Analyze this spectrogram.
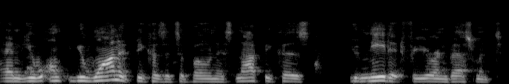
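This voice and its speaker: Brisk, energetic investor man on a panel. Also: on the high side, highs cut off. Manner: energetic, quick, self-interrupting. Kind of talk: panel discussion. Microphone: video call.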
